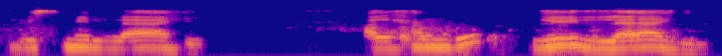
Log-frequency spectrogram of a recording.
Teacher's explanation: আল্লাহ শব্দের আগে জের আসে, জের আসলে পাতলা করে পড়তে হয়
